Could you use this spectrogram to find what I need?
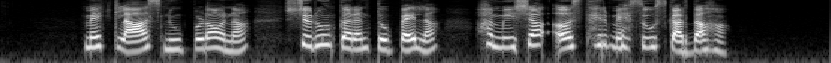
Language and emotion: Punjabi, fearful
